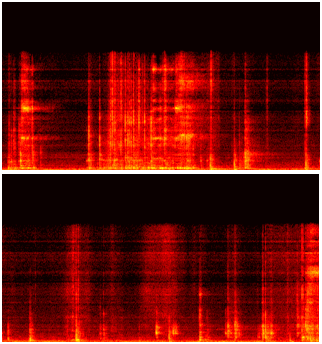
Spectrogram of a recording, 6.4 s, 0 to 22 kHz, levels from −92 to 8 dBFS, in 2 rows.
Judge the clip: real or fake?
fake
